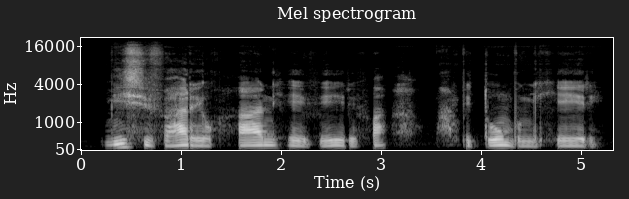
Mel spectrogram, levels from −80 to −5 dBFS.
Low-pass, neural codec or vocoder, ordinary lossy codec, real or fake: 19.8 kHz; none; none; real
